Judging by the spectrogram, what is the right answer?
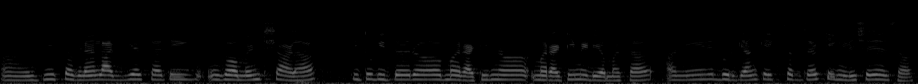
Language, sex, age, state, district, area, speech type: Goan Konkani, female, 30-45, Goa, Quepem, rural, spontaneous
